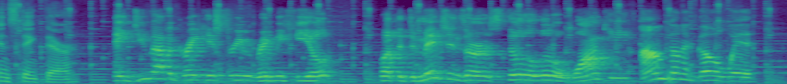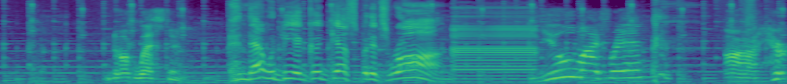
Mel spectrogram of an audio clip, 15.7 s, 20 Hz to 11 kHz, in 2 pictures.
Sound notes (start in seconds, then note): 12.3 buzzer buzzing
